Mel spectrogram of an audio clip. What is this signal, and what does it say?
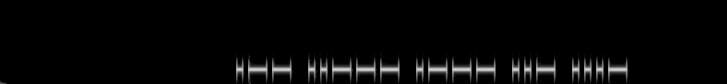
Morse code, heard as a keyed tone, about 21 wpm, 700 Hz. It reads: W2JUV
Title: USA Call Signs - 5 Characters - Repeated 2x - 20wpm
